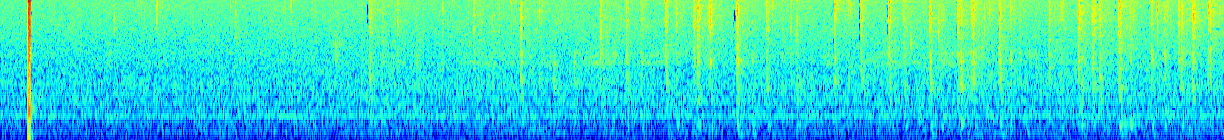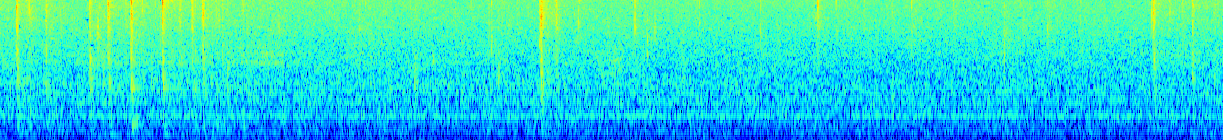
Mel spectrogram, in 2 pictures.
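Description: Typing on a MacBook laptop keyboard: a run of quick key clicks from about two to seven seconds in, a lone keystroke later and a few more near the end, over a faint steady rain hiss and a low hum. A single much louder sharp click comes right at the start.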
